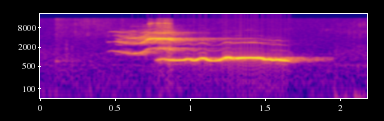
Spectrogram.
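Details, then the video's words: A Tawny Owl gives one drawn-out, slightly wavering note lasting over a second, with a brief higher start; no other sounds compete. "Tawny Owl Call"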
